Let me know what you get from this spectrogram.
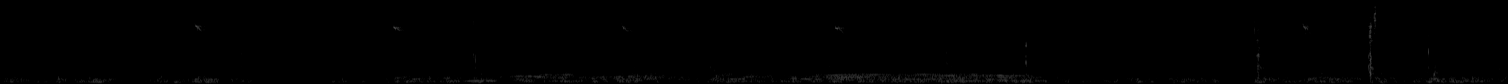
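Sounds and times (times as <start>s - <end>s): bird chirping: 5.6s - 10.1s, 10.7s - 11.7s.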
